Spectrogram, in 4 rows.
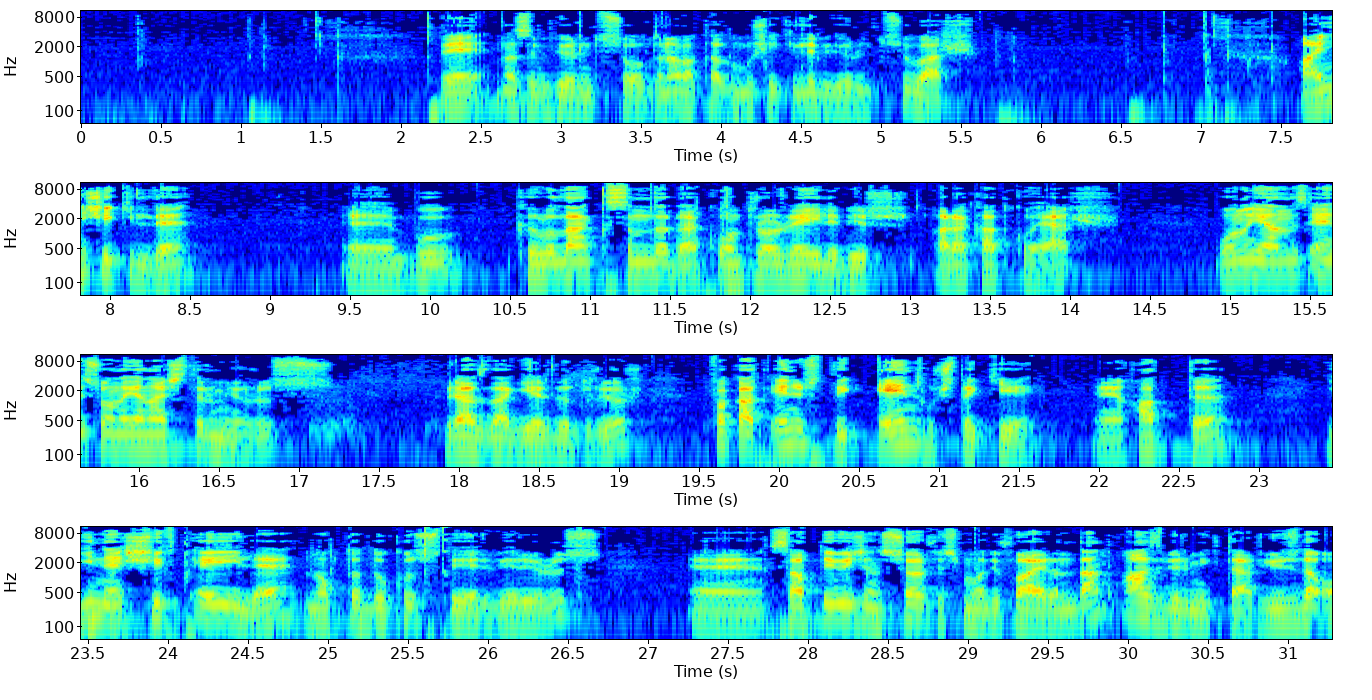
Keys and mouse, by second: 1.1 Tab, 2.2 z, 5.9 n, 7.2 Tab, 11.7 ctrl+r, 19.9 a, 24.0 shift+e, 28.5 middle click.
